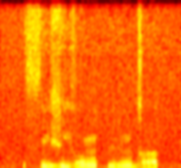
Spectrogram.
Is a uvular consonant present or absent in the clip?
absent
